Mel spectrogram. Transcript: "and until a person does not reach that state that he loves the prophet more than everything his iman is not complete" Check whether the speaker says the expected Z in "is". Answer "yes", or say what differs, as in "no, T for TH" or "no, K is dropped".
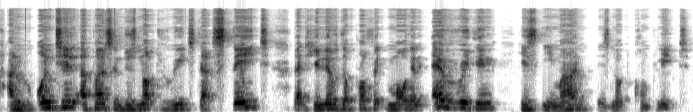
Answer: yes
